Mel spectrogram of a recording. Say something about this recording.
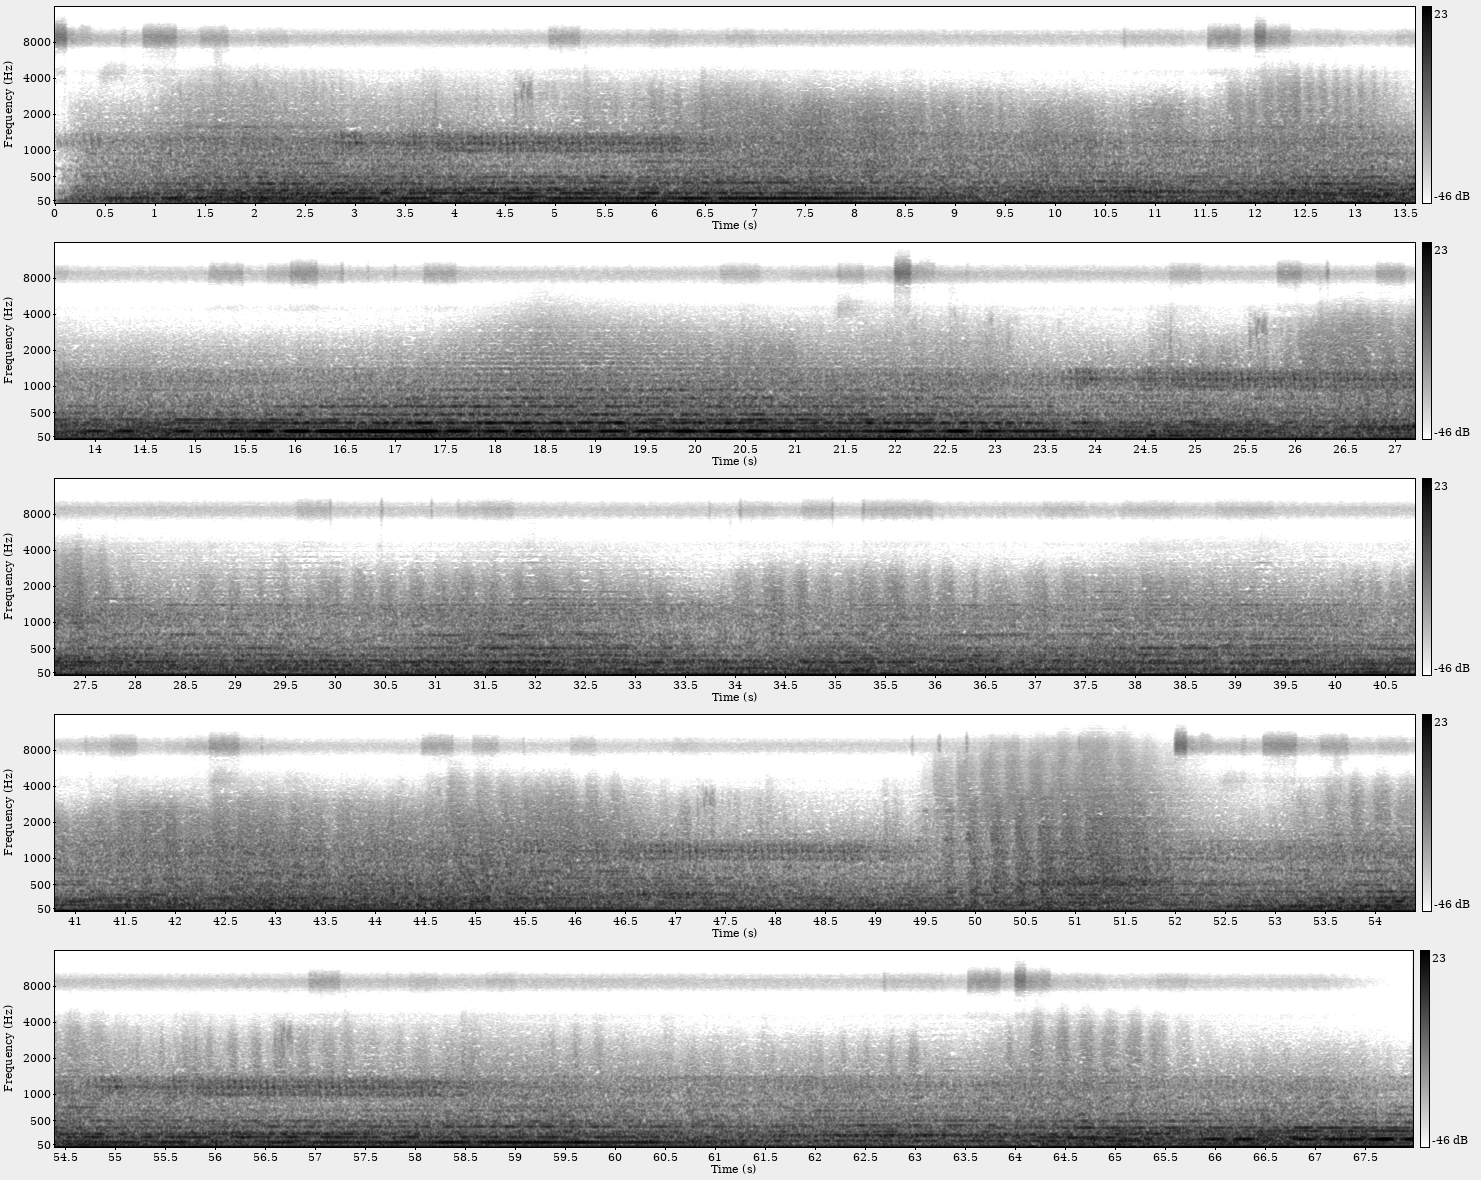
Jungle night dark voices atmo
